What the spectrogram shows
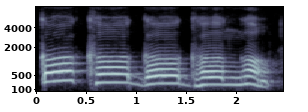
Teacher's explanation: आपले उच्चार जेव्हा आपण करतो तेव्हा तो वर्ण, ते अक्षर परावाणीपासून निर्माण होऊन वैखरीपर्यंत येताना मुखात, कंठात आपटतो. क, ख, ग, घ, ङ हे कंठात आपटतात, म्हणून त्यांना कंठ्य म्हणतात.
